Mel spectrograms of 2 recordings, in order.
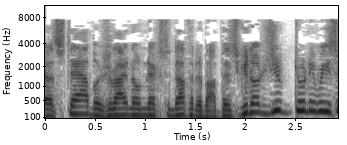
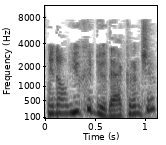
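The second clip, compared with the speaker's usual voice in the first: plain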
